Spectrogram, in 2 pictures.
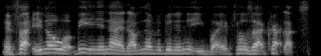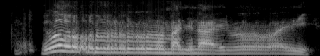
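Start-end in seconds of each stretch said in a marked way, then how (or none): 3.6-6.3 drawn-out jeer. Real, not acted. Jeering at rival club.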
